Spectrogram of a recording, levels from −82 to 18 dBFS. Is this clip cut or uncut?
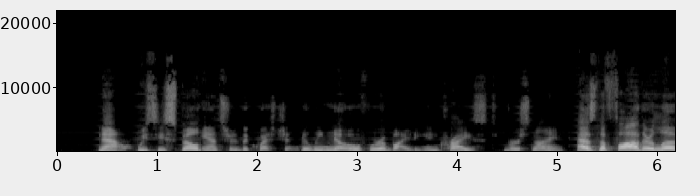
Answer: cut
